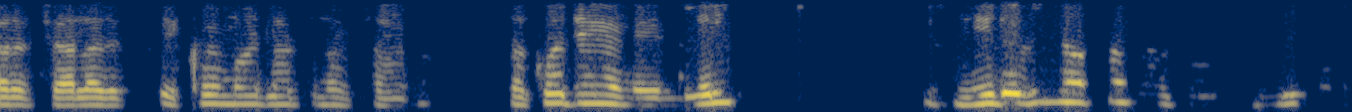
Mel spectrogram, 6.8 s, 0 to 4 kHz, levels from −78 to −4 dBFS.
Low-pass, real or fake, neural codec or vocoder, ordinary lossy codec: 3.6 kHz; real; none; Opus, 16 kbps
